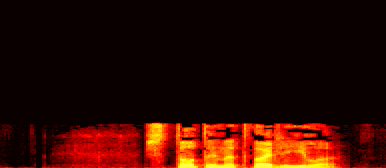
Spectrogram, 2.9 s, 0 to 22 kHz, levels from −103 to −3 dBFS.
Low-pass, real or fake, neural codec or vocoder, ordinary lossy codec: 7.2 kHz; fake; codec, 16 kHz, 4.8 kbps, FACodec; MP3, 24 kbps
